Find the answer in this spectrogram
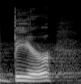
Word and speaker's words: Beer: And from there they continued to Beer. And yes, it's pronounced beer.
